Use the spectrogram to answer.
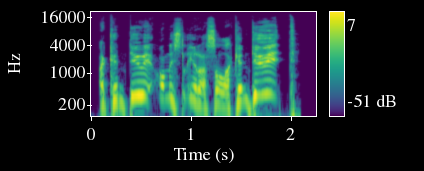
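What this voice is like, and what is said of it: Poor Scottish accent impression. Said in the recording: “I do apologise to anybody who's Scottish listening. That was a terrible impression”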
